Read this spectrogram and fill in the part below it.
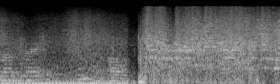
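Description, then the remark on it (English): Voices murmur before a car smashes through a restaurant window with a sudden, loud crash, and a dense, sustained wash of shattering glass and debris follows. “This audio we're about to play for you, you're going to hear the crash, the moment it all happened, and then you'll hear them.”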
